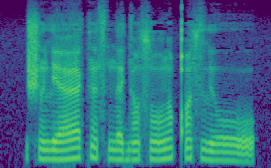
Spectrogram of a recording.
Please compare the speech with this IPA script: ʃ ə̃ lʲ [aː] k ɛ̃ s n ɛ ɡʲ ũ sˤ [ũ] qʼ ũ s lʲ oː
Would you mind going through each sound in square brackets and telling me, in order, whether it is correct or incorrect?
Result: incorrect: æː, incorrect: ũː

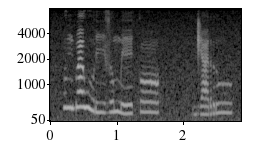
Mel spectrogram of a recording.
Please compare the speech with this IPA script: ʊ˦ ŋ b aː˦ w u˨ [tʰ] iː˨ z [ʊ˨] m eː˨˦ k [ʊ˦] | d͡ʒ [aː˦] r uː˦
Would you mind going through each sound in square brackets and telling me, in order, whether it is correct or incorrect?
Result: incorrect: ɾ, incorrect: ʊ˦, incorrect: ɔ˦, incorrect: aː˨

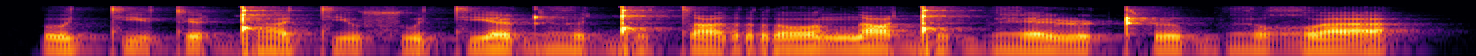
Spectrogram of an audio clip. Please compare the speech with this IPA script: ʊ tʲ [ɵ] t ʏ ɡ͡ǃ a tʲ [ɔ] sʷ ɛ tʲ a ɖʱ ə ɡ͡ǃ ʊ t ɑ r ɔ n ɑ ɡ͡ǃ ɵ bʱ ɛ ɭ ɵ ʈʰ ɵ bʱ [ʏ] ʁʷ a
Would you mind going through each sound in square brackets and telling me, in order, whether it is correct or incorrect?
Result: correct, incorrect: ɑ, incorrect: ə

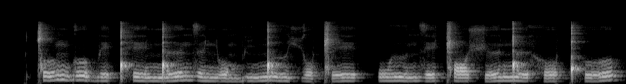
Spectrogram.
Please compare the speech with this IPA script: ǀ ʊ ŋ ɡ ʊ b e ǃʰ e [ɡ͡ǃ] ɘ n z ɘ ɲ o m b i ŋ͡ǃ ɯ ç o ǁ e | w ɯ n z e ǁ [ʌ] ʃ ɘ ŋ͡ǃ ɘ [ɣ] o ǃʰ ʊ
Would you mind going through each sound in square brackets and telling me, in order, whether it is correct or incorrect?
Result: incorrect: ŋ͡ǃ, incorrect: ɔ, incorrect: h

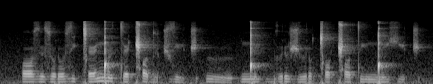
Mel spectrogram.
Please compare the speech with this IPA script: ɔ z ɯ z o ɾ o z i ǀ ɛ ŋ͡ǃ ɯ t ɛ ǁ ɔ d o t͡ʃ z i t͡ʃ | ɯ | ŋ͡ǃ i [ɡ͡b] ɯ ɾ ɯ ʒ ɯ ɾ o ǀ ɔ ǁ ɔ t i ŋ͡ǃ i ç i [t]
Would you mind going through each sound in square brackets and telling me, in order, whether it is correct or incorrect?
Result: correct, incorrect: t͡ʃ

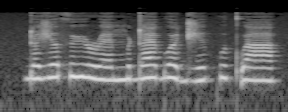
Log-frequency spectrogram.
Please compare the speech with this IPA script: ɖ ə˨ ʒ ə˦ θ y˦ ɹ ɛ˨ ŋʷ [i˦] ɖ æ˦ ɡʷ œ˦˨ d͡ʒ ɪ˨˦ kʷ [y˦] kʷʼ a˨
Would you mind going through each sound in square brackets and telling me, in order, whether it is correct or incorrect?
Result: incorrect: ɪ˦, incorrect: ɪ˦

